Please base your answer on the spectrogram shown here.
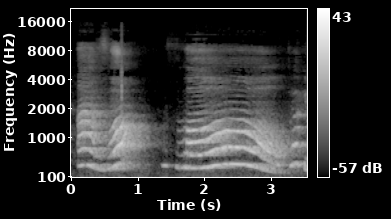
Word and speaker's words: vovó: Vovô tem o som fechado. Vovó tem o som mais forte. Mas qual é a primeira sílaba da palavra vovó?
